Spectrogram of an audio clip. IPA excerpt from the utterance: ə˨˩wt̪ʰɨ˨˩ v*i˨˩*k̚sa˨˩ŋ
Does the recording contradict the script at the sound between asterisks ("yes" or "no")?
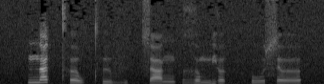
no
